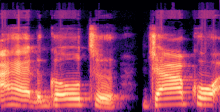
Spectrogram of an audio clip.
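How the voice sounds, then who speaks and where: A woman with a New York accent talks at a fairly slow pace in an animated tone. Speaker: vlogger. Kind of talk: personal monologue.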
